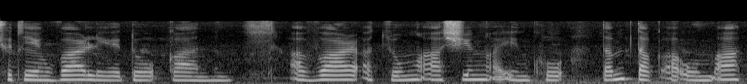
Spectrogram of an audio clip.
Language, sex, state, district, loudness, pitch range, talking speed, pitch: Mizo, female, Mizoram, Aizawl, -22 LUFS, 195-220 Hz, 135 wpm, 210 Hz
